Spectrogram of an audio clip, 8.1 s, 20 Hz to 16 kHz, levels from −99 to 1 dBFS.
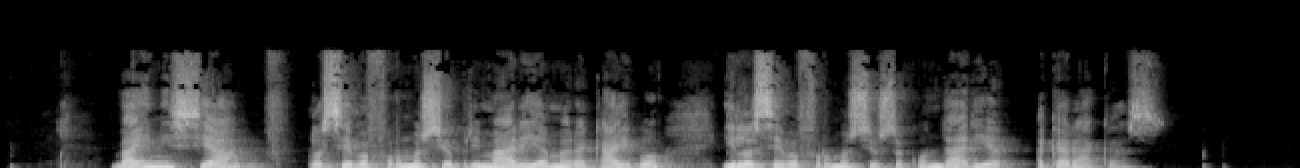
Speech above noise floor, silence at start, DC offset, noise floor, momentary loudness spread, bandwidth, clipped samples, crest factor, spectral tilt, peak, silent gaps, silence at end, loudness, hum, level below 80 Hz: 51 dB; 0.7 s; under 0.1%; -73 dBFS; 12 LU; 11.5 kHz; under 0.1%; 16 dB; -5 dB/octave; -8 dBFS; none; 0.9 s; -23 LUFS; none; -64 dBFS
